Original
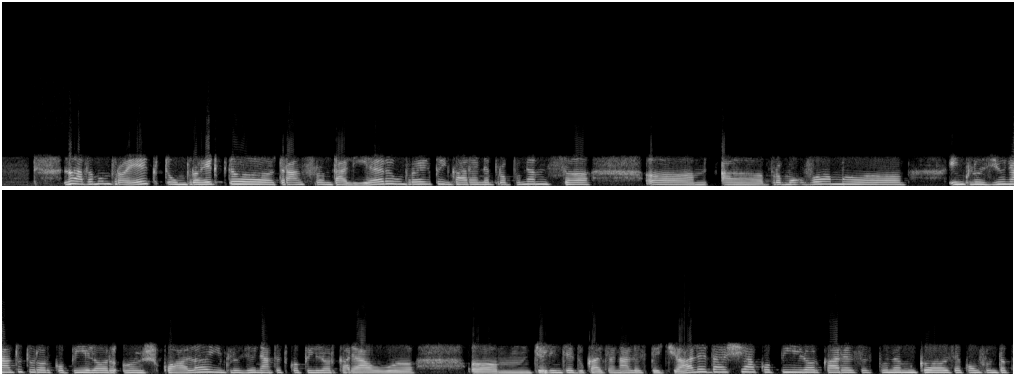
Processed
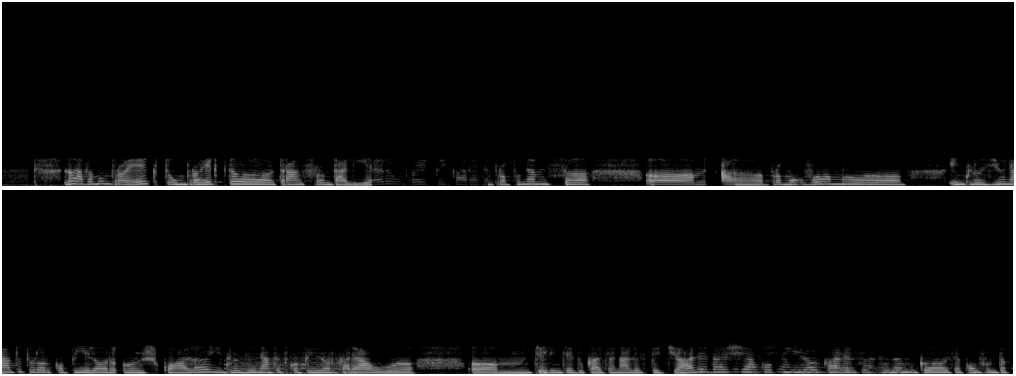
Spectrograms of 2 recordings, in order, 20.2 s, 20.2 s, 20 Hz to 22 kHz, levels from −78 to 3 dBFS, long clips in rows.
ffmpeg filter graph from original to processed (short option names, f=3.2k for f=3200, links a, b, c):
-filter_complex "[0:a]asettb=1/sr,asplit=3[a][b][c];[a]atrim=end=3.694[d];[b]atrim=start=3.69:end=4.87,asetpts=PTS-STARTPTS,afade=t=in:d=0.004:c=qsin,afade=t=out:st=1.176:d=0.004:c=qsin,highpass=200,aderivative,aeval=exprs='val(0)*gte(abs(val(0)),0.00316)':c=same[e];[c]atrim=start=4.866[f];[d][e]acrossfade=d=0.004:c1=hsin:c2=qsin[g];[g][f]acrossfade=d=0.004:c1=qsin:c2=hsin,asettb=1/sr,asplit=3[h][i][j];[h]atrim=end=6.524[k];[i]atrim=start=6.52:end=7.34,asetpts=PTS-STARTPTS,afade=t=in:d=0.004:c=qsin,afade=t=out:st=0.816:d=0.004:c=qsin,highpass=690,acontrast=21[l];[j]atrim=start=7.336[m];[k][l]acrossfade=d=0.004:c1=hsin:c2=qsin[n];[n][m]acrossfade=d=0.004:c1=qsin:c2=hsin,asettb=1/sr,asplit=3[o][p][q];[o]atrim=end=12.344[r];[p]atrim=start=12.34:end=13.65,asetpts=PTS-STARTPTS,afade=t=in:d=0.004:c=qsin,afade=t=out:st=1.306:d=0.004:c=qsin,aeval=exprs='val(0)+0.5*0.0447*sgn(val(0))':c=same,highpass=110,lowpass=2.1k[s];[q]atrim=start=13.646[t];[r][s]acrossfade=d=0.004:c1=hsin:c2=qsin[u];[u][t]acrossfade=d=0.004:c1=qsin:c2=hsin,asettb=1/sr,asplit=3[v][w][x];[v]atrim=end=17.064[y];[w]atrim=start=17.06:end=19.29,asetpts=PTS-STARTPTS,afade=t=in:d=0.004:c=qsin,afade=t=out:st=2.226:d=0.004:c=qsin,flanger=delay=15:depth=5.6:speed=2.2,bandreject=f=680:w=10,aecho=1:1:348|696:0.15|0.0359,atrim=end_sample=98343[z];[x]atrim=start=19.286[aa];[y][z]acrossfade=d=0.004:c1=hsin:c2=qsin[ab];[ab][aa]acrossfade=d=0.004:c1=qsin:c2=hsin,lowpass=1.1k,equalizer=f=470:w=1.1:g=-14.5,aecho=1:1:1.6:0.37,volume=-4.5dB"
